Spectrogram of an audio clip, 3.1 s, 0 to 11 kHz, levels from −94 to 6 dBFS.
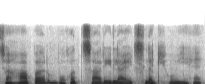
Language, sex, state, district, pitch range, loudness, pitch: Hindi, female, Madhya Pradesh, Bhopal, 190-215 Hz, -15 LUFS, 200 Hz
